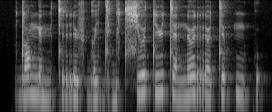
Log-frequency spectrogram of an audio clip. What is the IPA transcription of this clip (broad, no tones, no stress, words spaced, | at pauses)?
dɔŋemʲɵt ryfɡɵjdeɡyt ɕɯ tytɛ nɵrɵ tɪkʷŋɪkʷ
